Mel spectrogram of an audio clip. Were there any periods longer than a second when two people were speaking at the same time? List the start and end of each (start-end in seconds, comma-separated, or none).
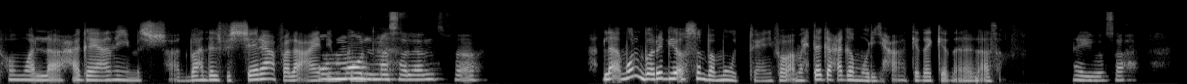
none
